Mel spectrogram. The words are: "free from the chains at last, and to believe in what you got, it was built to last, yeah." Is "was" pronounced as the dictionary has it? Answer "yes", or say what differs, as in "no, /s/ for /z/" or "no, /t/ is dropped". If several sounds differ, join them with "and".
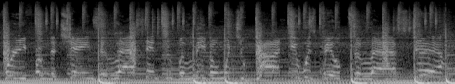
yes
